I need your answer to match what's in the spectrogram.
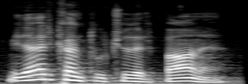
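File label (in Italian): "cantuccio", dialettale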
